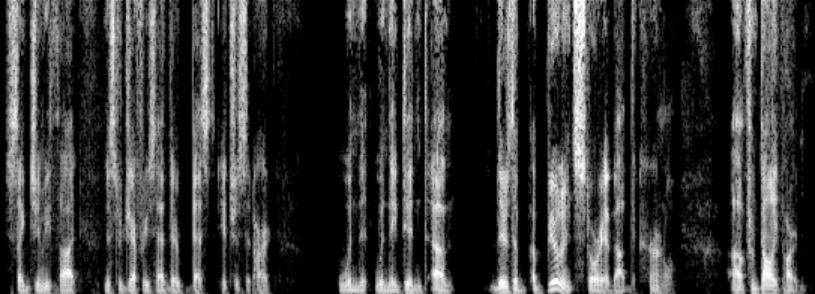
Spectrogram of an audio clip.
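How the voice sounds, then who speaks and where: A man's voice: rumbling low, lively intonation, moderate pace, warm tone, husky, dry recording, clean studio sound. A man chatting casually as a host, an emphatic, rambling storyteller. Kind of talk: casual chat.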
